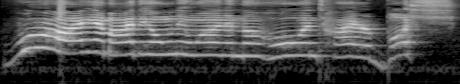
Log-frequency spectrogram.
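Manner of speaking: high, loud, fed-up wail; exasperated outcry. Acted. Koala complaining to everyone, high and exasperated. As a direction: throw up your hands and cry it out.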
